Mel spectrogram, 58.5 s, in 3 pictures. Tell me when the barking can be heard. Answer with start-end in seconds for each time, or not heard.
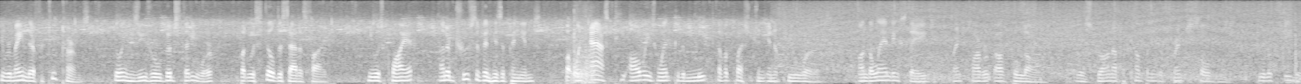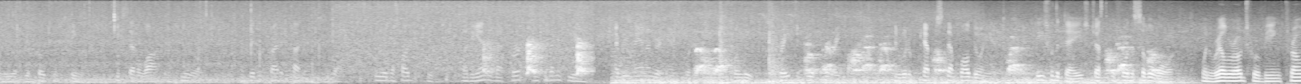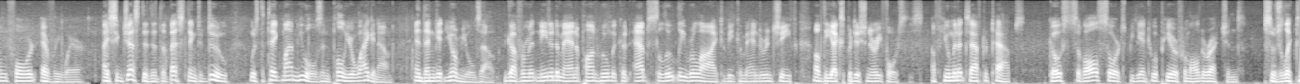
26.8-37.5.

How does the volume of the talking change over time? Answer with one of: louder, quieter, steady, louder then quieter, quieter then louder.
quieter then louder.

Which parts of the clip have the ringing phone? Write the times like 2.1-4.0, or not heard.
not heard.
